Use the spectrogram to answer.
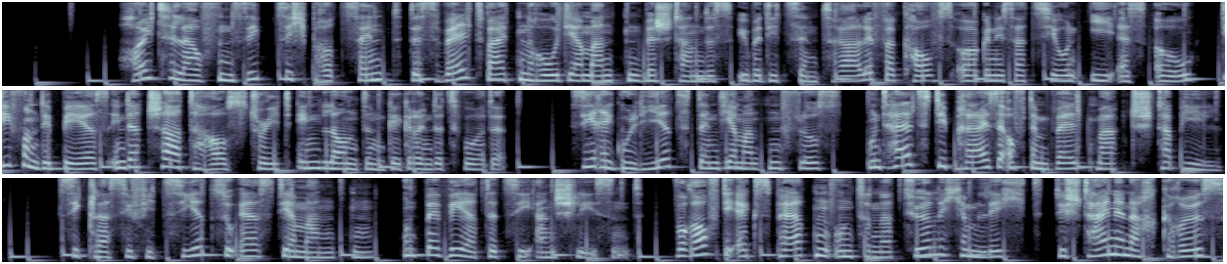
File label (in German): sprecherin sachtext informativ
